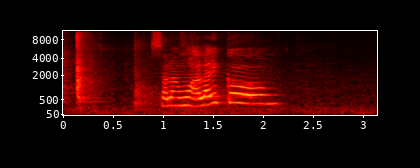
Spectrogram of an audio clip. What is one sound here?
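A woman calls out.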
